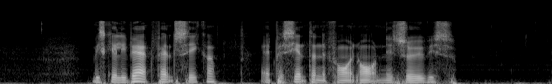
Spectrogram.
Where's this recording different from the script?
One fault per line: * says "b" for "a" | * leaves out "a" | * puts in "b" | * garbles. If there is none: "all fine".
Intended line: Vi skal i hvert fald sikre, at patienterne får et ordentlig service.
* says "en" for "et"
